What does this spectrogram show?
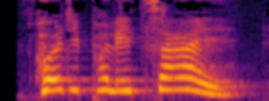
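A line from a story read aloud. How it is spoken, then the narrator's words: Hectic old woman calling. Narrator (German): rief die alte Wilma hektisch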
